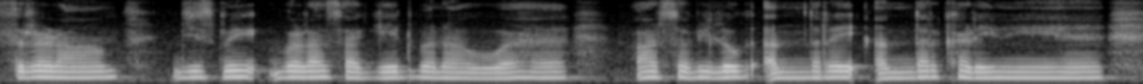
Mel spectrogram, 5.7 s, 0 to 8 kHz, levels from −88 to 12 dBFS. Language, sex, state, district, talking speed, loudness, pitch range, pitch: Angika, male, Bihar, Samastipur, 170 wpm, -16 LUFS, 155-170 Hz, 165 Hz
